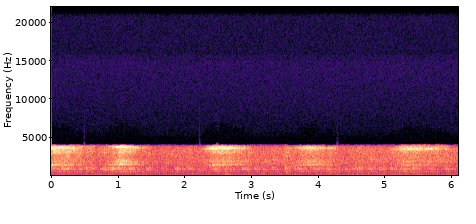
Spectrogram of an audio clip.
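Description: A person breathing close to the microphone: a soft breath about every second, over a steady low hum and hiss.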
